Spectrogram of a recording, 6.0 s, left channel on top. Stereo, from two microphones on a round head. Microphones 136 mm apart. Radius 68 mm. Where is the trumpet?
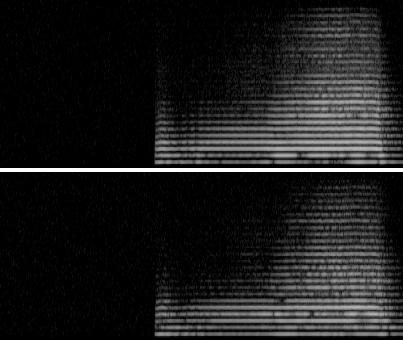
60° left (ahead or behind), 1.6 m.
